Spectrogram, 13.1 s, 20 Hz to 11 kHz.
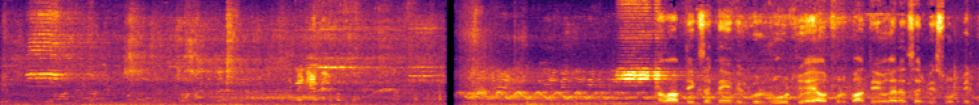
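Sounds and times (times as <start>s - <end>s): street crowd murmur: 0.0s - 8.1s
traffic: 0.0s - 13.0s
vehicle siren: 6.1s - 12.3s.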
